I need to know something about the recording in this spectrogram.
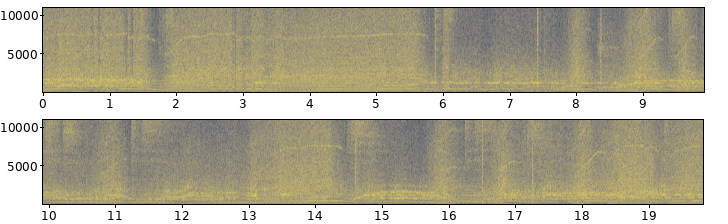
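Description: Tyres squeal as the car slides through corners.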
